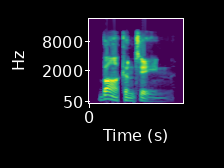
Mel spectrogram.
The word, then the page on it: barkentine: British English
